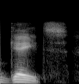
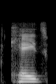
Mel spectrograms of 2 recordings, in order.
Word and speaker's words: Cates: And by the way, you didn't mispronounce it, but some people think, how in the heck did Dave get Bill Gates on the show? So just so you know, it's Cates with a C.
